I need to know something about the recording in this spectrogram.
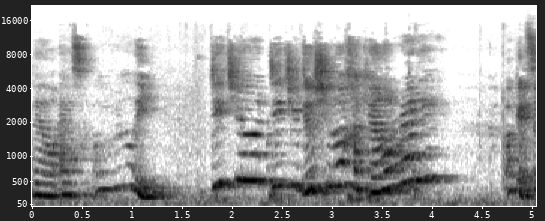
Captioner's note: in foreign language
